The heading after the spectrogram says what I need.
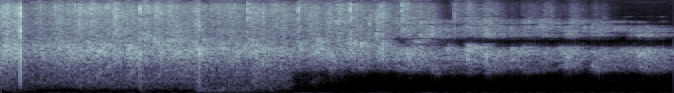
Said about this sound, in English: Let's have a round of applause to our speakers.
